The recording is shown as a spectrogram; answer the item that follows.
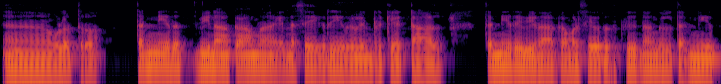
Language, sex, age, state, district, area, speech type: Tamil, male, 60+, Tamil Nadu, Krishnagiri, rural, spontaneous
